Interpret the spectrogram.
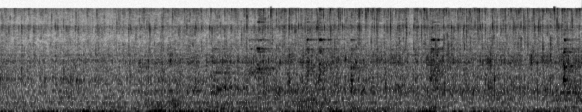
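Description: Faint sizzling of chicken and yogurt cooking in a pan over the flame, with a few light clicks.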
